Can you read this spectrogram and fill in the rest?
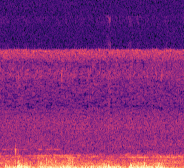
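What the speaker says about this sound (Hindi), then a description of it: "थोड़ी तेज़ हवा है यार" Gusty storm wind in Lahore rumbles low against the microphone in uneven pulses, a muffled buffeting that rises and falls over a couple of seconds.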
